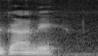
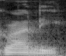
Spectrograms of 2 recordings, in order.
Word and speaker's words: Grande: You know, we've all been pronouncing that shit wrong. – Cardi B? – No, what? No. Ariana Grande. It's Ariana Grande. That's Grande? How it's pronounced. Yeah. – Who said that? Her? – She. – Really? – She. That's how she pronounces her last name.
